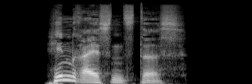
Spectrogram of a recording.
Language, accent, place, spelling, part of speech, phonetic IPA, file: German, Germany, Berlin, hinreißendstes, adjective, [ˈhɪnˌʁaɪ̯sənt͡stəs], De-hinreißendstes.ogg
- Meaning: strong/mixed nominative/accusative neuter singular superlative degree of hinreißend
